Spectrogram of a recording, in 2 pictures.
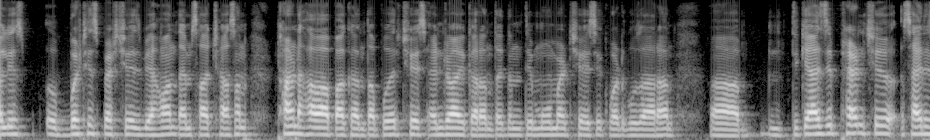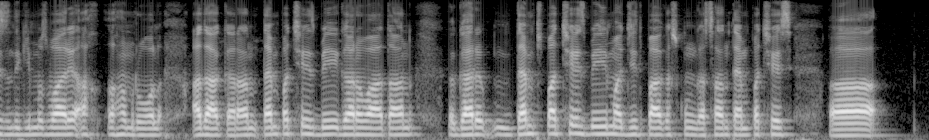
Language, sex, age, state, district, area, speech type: Kashmiri, male, 18-30, Jammu and Kashmir, Anantnag, rural, spontaneous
